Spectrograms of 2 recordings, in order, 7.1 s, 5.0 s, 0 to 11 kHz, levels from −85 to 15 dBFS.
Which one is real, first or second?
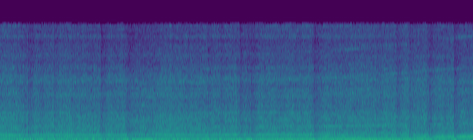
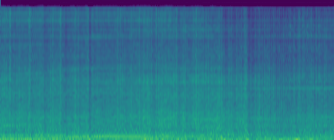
first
